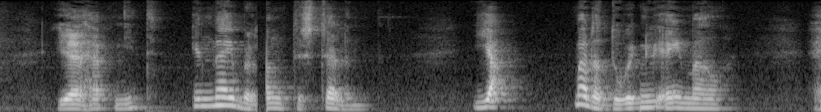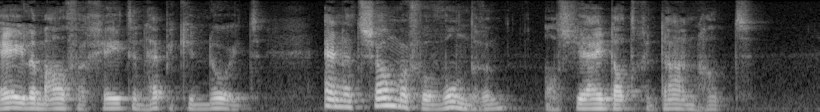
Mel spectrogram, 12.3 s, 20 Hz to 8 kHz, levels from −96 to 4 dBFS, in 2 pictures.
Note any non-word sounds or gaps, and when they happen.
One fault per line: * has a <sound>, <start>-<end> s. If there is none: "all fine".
* has a dropout, 1.9-2.0 s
